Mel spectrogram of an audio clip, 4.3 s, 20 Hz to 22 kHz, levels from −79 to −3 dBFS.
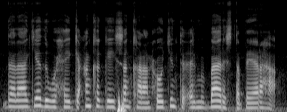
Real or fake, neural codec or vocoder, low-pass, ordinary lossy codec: real; none; none; none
